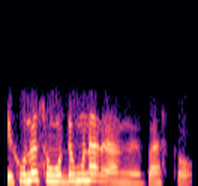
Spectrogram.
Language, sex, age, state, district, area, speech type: Bodo, female, 30-45, Assam, Chirang, urban, conversation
